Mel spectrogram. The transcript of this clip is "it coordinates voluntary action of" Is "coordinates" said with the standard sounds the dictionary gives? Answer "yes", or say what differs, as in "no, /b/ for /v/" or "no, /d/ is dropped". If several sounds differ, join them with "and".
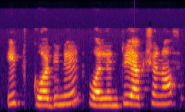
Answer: no, /s/ is dropped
